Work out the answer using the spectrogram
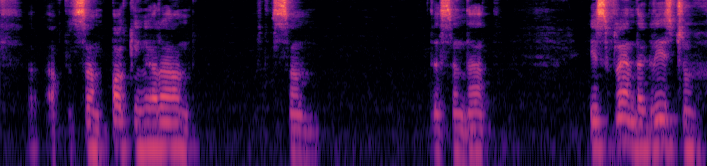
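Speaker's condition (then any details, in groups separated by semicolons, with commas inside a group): No condition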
